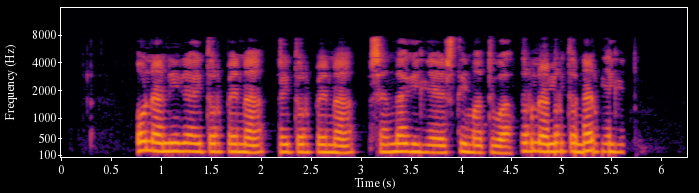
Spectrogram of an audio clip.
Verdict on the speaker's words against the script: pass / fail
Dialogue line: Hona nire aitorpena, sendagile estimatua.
fail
